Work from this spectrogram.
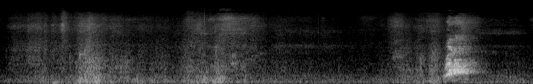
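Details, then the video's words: A Boston Terrier barking at his brother, another Boston Terrier, gives a few sharp barks, spaced irregularly, the last one loudest. "Boston Terrier Barking"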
